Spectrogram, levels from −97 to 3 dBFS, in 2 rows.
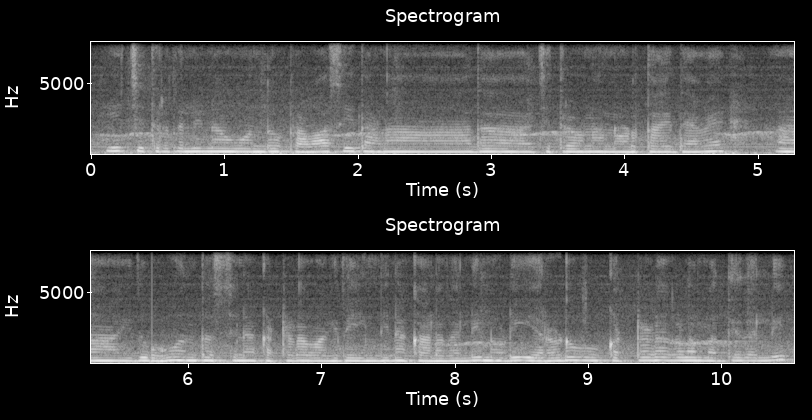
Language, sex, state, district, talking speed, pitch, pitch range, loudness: Kannada, female, Karnataka, Gulbarga, 130 wpm, 200 Hz, 195-210 Hz, -13 LUFS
